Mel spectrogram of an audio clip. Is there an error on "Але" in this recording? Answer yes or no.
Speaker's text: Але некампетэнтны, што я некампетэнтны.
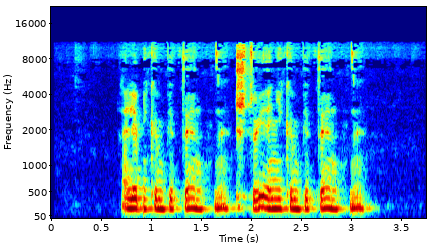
no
